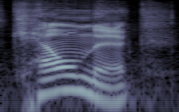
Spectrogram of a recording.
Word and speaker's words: Kelenic: Jared with 2 R's, J-A-R-R-E-D. And then it's Kelnick, but it's spelled K-E-L-E-N-I-C. It looks like Kelenic. But you don't pronounce the second E.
